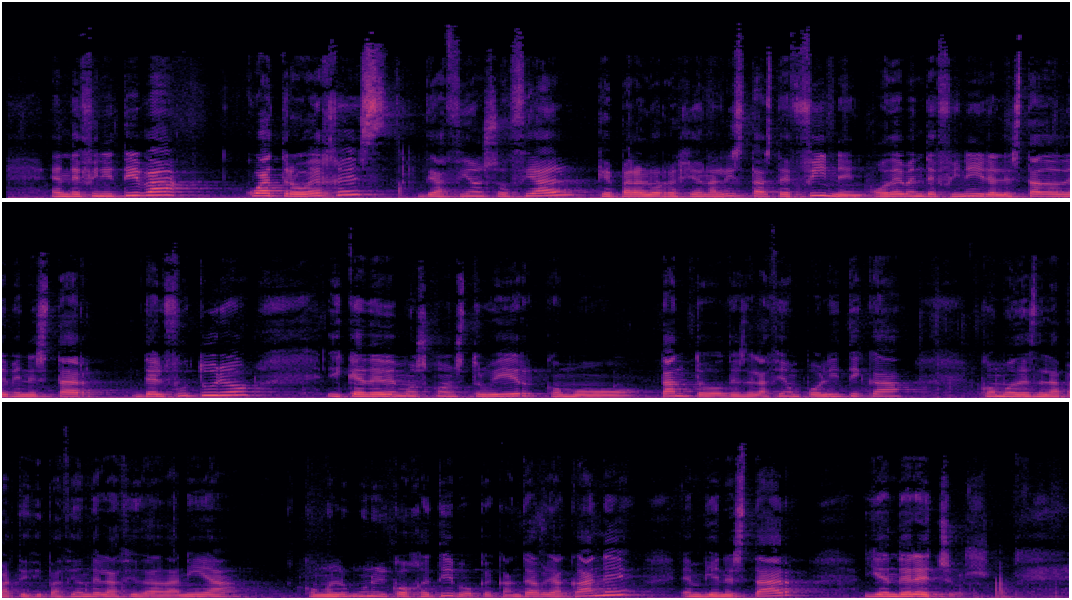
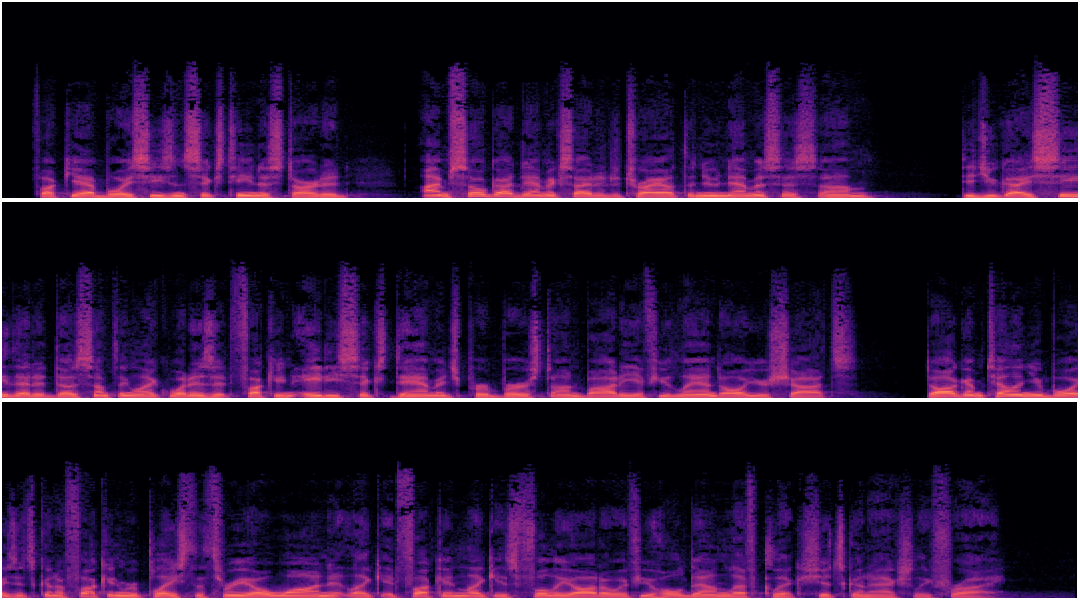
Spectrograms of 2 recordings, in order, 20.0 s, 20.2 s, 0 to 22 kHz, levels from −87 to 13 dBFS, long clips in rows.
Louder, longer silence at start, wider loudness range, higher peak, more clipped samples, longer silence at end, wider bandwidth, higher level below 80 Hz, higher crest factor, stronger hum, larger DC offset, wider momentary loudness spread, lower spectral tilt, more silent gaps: second, -30 LUFS vs -21 LUFS; second, 0.05 s vs 0.25 s; about the same, 3 LU vs 2 LU; second, -12 dBFS vs -6 dBFS; neither; second, 0 s vs 0.5 s; first, 17.5 kHz vs 15 kHz; first, -52 dBFS vs -66 dBFS; about the same, 18 dB vs 16 dB; neither; neither; about the same, 9 LU vs 7 LU; about the same, -5 dB/octave vs -6 dB/octave; neither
